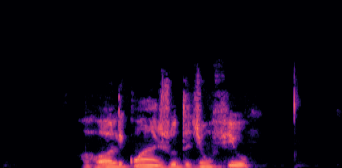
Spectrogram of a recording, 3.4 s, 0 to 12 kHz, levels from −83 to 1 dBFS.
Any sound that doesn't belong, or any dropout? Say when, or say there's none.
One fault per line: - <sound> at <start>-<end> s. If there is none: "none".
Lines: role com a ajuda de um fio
none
